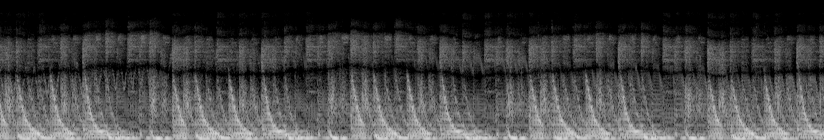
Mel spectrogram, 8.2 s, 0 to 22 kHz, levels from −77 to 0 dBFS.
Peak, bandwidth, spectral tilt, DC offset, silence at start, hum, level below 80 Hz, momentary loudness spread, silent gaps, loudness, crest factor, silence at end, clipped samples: -4 dBFS; 10.5 kHz; -6.5 dB/octave; under 0.1%; 0 s; none; -20 dBFS; 4 LU; none; -19 LUFS; 12 dB; 0 s; under 0.1%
